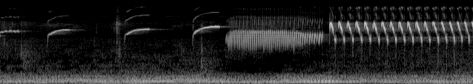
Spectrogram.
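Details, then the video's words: Bottle-green canary in song, used to train young canaries: spaced rising hooked whistles, a buzzy rattle, then a quick bright trill of evenly repeated high notes. "Kenari Hijau Botol AF Gacor COCOK Untuk Pancingan Kenari Paud Belajar Bunyi !! Canary Singing"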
